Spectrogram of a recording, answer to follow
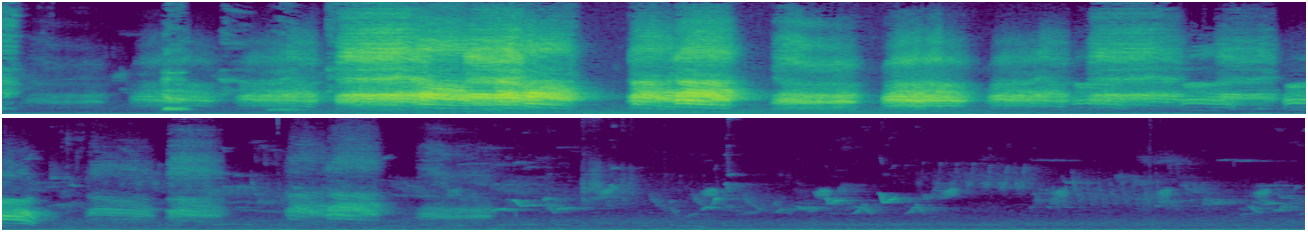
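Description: Crows cawing: a dense, loud stretch of harsh caws early on, then single caws about once a second that grow fainter and die away, leaving only faint small bird chirps.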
